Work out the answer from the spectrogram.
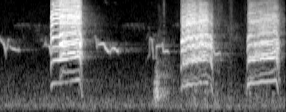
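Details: Friendly young magpie fledgling begging for food in the morning, giving three harsh, buzzy screeches rich in harmonics, each about a quarter second long, separated by faint thin squeaky notes.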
